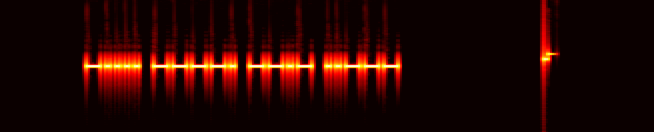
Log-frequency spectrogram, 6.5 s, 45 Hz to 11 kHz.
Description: Morse code, heard as a keyed tone, about 25 wpm, 700 Hz. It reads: 69Q2
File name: practice / 25wpm / Four Letter-Number Combinations - 25wpm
